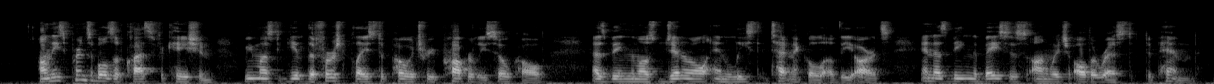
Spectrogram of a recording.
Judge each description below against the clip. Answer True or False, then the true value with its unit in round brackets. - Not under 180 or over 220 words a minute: True (195 wpm)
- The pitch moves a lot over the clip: False (2.5 semitones)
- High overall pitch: False (125 Hz)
